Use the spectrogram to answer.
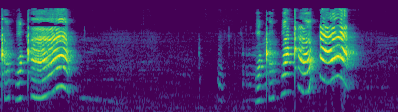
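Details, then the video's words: Indian ringneck parrot talking in Urdu or Hindi as part of a pet pair face to face. Two loud, bright, wobbling speech-like phrases are separated by about two seconds of quiet. "Ringneck Talking Parrot Speaking Face To Face In Urdu Hindi"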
